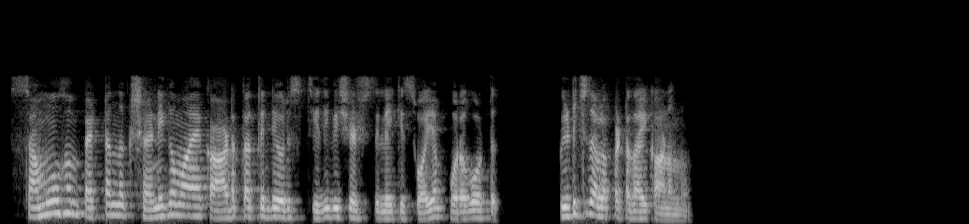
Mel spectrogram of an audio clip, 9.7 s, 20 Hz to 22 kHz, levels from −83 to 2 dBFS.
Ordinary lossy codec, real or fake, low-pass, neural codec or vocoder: AAC, 48 kbps; real; 5.4 kHz; none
